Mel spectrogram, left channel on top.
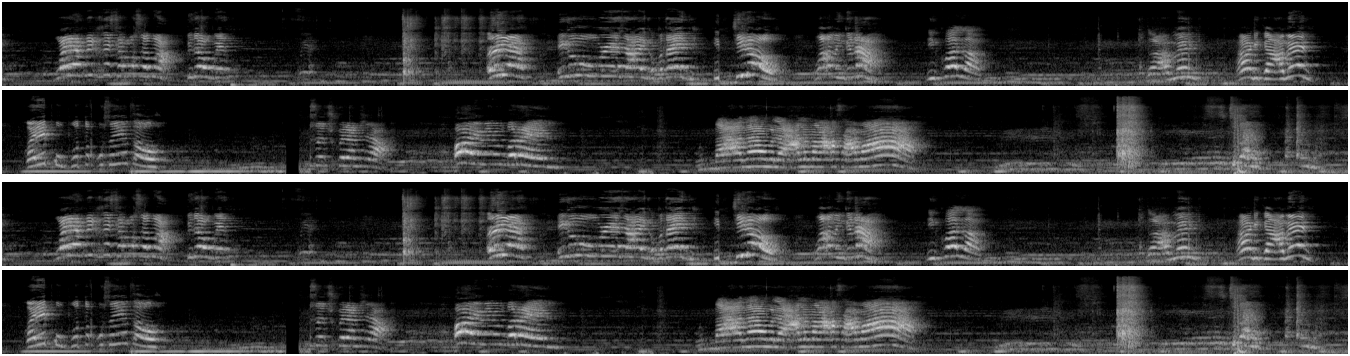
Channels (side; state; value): both; identical; correlation 1.00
